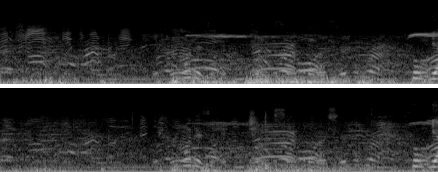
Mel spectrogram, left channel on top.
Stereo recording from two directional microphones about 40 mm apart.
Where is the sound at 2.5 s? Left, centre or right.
Left.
